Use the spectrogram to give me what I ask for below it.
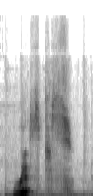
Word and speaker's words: wrist: will have a pattern remember this is silent the only thing you're gonna look at is the R oh right because there's our super e right wrist oh it's more than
